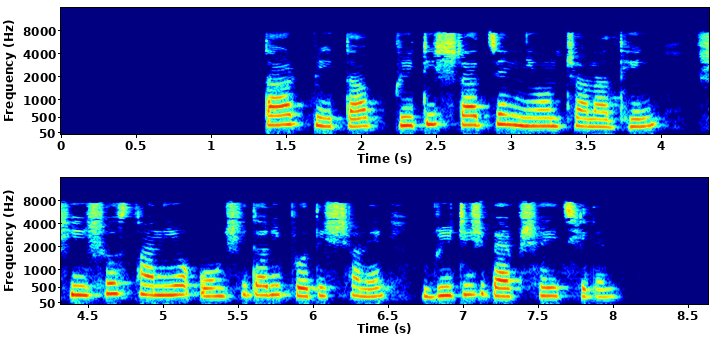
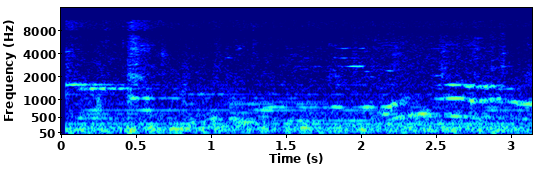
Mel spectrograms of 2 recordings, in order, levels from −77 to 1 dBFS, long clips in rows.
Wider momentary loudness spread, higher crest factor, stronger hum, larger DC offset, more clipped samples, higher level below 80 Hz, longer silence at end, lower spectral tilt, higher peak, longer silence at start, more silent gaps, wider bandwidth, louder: about the same, 7 LU vs 5 LU; about the same, 16 dB vs 16 dB; neither; neither; neither; second, -62 dBFS vs -54 dBFS; first, 0.6 s vs 0 s; second, -3.5 dB/octave vs -5 dB/octave; first, -2 dBFS vs -26 dBFS; first, 1.35 s vs 0.05 s; neither; second, 8.2 kHz vs 11.5 kHz; first, -17 LUFS vs -42 LUFS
